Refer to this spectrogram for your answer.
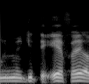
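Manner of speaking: ordinary talk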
